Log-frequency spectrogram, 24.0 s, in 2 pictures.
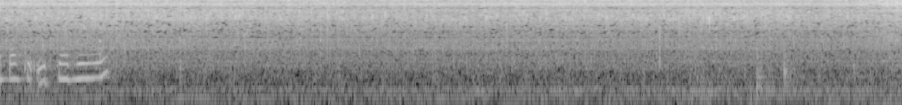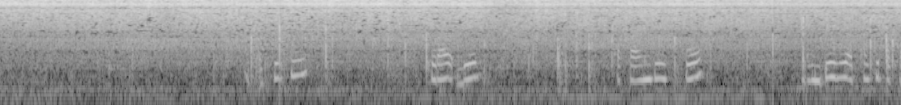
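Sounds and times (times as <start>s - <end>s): food sizzling in a pan: 0.0s - 24.0s
spatula stirring: 13.4s - 24.0s.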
